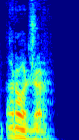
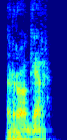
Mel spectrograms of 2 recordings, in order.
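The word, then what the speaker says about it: Roger: Они назвали его Роджер. Они сознательно выбрали имя, которое можно легко произносить даже на английском языке. И с годами английское произношение также стало популярнее, чем немецкий вариант «Рогер».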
